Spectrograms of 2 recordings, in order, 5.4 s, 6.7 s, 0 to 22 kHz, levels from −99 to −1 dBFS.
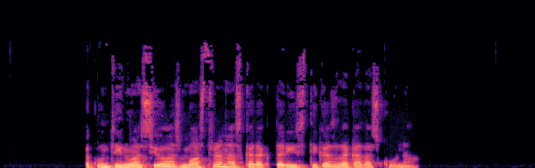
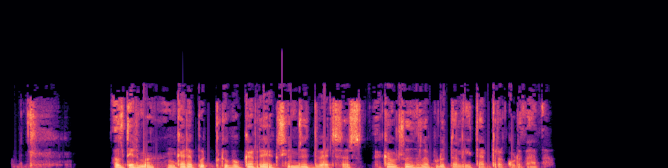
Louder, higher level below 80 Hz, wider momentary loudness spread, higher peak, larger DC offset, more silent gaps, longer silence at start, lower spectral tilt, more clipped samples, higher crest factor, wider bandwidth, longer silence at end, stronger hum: about the same, -17 LUFS vs -18 LUFS; second, -58 dBFS vs -46 dBFS; about the same, 11 LU vs 11 LU; about the same, -2 dBFS vs 0 dBFS; neither; second, none vs 0.75-1.09 s; first, 0.85 s vs 0.25 s; first, -7.5 dB/octave vs -4.5 dB/octave; neither; about the same, 16 dB vs 20 dB; first, 15.5 kHz vs 11.5 kHz; about the same, 1.2 s vs 1.2 s; neither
